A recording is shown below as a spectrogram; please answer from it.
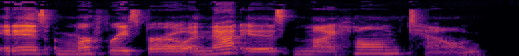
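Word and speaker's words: Murfreesboro: an introduction and uh yes car you did pronounce that correctly it is Murphreesboro and that is my hometown what where up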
